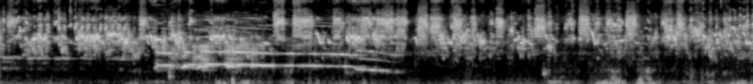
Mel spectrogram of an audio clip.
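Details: Budgerigars enjoying green food fill the air with thick, continuous high twittering and scratchy chatter, with a few longer whistled tones sliding downward, and soft clicks of feeding below.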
